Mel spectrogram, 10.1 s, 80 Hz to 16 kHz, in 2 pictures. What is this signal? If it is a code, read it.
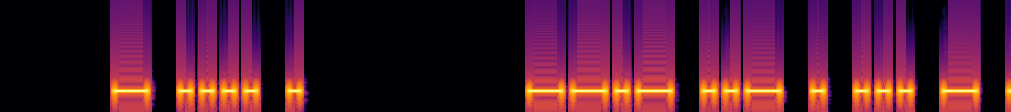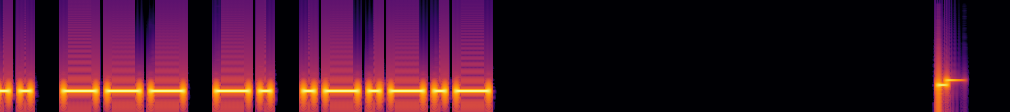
Morse code, heard as a keyed tone, about 22 wpm, 700 Hz. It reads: THE QUESTION.
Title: 3x Word-Spacing - Sentences from Top 400 Words - 22wpm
